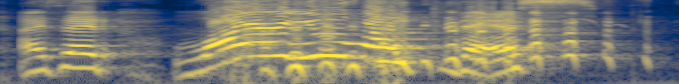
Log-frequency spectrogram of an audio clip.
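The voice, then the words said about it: Shouting loudly. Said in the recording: “I'm sorry for shouting. ... Because you're going to ruin our levels.”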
